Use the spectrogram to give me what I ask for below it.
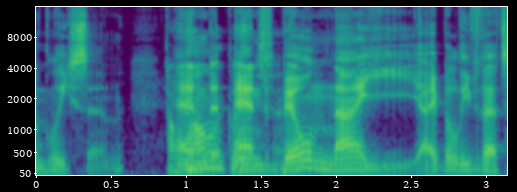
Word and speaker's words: Nighy: Bill Nighy. I believe that's how you pronounce it. Yeah. Nighy.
